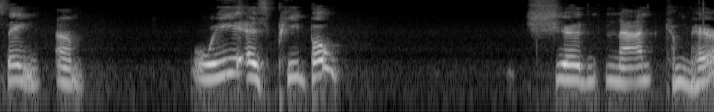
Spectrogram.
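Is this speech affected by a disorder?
Yes: cerebral palsy; fine motor impairment.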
